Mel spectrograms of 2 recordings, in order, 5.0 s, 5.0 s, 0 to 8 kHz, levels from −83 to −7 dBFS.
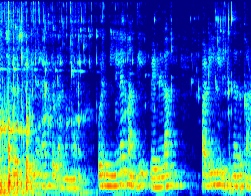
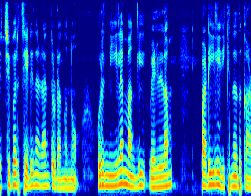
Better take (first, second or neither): second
